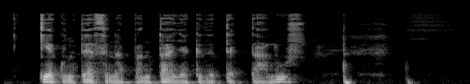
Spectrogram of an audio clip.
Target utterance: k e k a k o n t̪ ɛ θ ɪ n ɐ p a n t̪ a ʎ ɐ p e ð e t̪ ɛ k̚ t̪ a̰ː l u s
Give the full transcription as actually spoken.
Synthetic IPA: k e a k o n t̪ ɛ θ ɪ n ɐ p a n t̪ a ʎ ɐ k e ð e t̪ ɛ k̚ t̪ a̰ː l u s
